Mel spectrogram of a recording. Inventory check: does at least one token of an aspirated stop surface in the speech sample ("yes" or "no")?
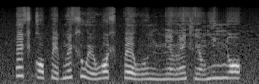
no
